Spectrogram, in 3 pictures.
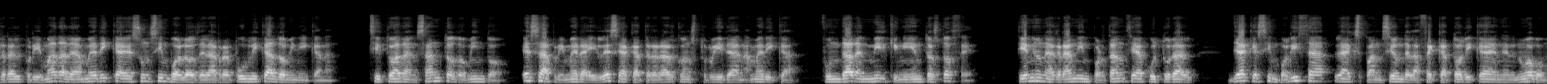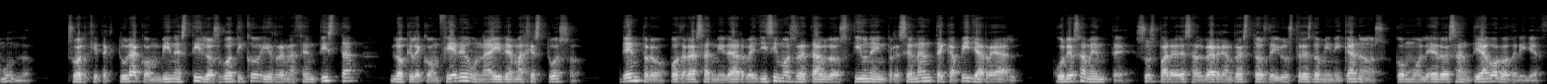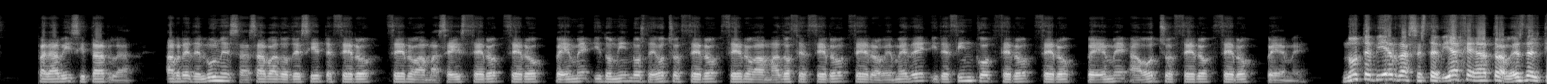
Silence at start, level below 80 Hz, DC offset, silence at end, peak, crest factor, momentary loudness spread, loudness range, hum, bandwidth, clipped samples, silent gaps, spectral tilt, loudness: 0 s; -62 dBFS; under 0.1%; 0 s; 0 dBFS; 16 dB; 8 LU; 2 LU; none; 11 kHz; under 0.1%; 3.50-3.70 s, 9.95-10.15 s, 15.95-16.15 s, 21.47-21.67 s, 25.80-26.00 s, 31.12-31.32 s, 44.15-44.35 s; -4.5 dB/octave; -15 LUFS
